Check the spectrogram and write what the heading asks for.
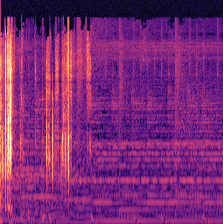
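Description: Several sharp cracks and clicks in the first second and a half as a new, still-sealed plastic jar of clear acrylic powder is opened. After that only faint background music with held notes.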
